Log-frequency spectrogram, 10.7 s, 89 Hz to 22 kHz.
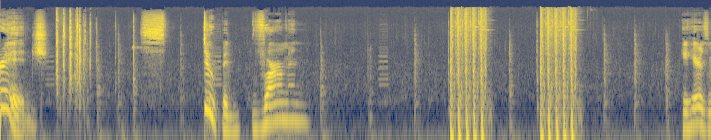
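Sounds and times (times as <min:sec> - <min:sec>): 
speech: 0:00.1 - 0:00.8, 0:03.1 - 0:04.7, 0:10.2 - 0:10.6
automatic gunfire from a powerful weapon in a video game: 0:06.7 - 0:07.4, 0:08.1 - 0:08.8.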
